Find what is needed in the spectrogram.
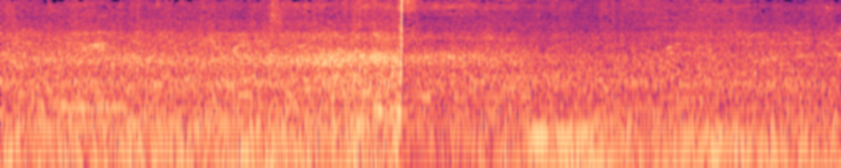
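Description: Steady city street traffic noise, the low hum of passing cars, with a single sharp click about three seconds in.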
